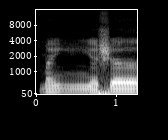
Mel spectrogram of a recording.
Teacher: Kita dah tak sebut dah makhraj nun ni. Makhraj nun dah tak ada, dia tak jadi man sebab dia dah masuk dalam ya. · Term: idgham bi gunnah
